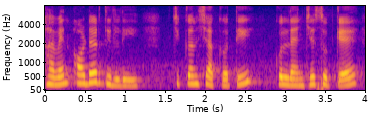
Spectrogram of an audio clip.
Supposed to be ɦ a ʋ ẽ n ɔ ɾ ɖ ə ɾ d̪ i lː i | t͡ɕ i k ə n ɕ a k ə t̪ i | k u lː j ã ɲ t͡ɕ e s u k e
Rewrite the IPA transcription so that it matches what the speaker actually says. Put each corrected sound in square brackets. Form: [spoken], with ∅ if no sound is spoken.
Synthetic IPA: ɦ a ʋ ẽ n ɔ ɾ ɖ ə ɾ d̪ i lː i | t͡ɕ i k ə n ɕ a k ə t̪ i | k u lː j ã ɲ t͡ɕ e s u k e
